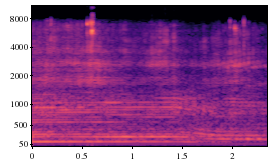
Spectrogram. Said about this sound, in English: Oh, sorry for not being, muted. We heard the traffic, but hey, that's cool.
